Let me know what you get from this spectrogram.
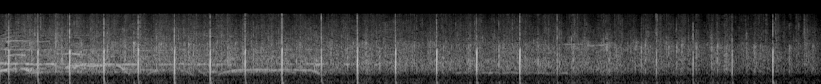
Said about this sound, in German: Ihr könnt noch mal klatschen, glaube ich.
